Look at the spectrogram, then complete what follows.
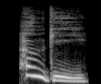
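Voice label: "hoagie", British English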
